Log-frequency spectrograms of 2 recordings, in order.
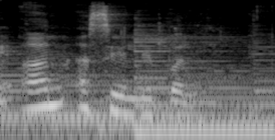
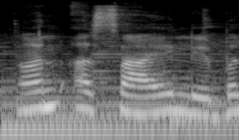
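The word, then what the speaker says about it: unassailable: आप बोलेंगे अनअसेलेबल, अनअसाइलेबल नहीं बोलेंगे, आप बोलेंगे अनअसेलेबल, अनअसेलेबल।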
